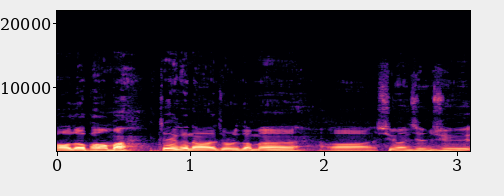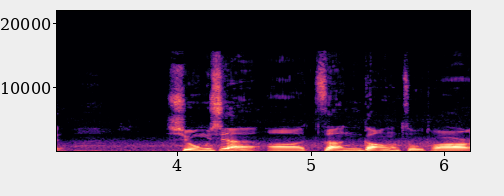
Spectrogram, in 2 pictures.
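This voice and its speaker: A man speaks at a moderate pace with very wide pitch swings. The sound is dry with no echo, over light background noise. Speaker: travel vlogger. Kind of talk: travel vlog narration, walking tour. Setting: outdoors on location. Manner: conversational, casual, with filler sounds. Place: street. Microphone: earbuds.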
